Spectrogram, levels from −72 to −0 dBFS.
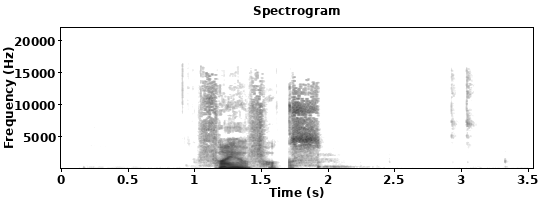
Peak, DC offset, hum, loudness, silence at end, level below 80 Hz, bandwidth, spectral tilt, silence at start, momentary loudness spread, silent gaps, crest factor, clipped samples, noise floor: -2 dBFS; under 0.1%; none; -20 LUFS; 0.5 s; -56 dBFS; 16.5 kHz; -4 dB/octave; 1.05 s; 16 LU; none; 24 dB; under 0.1%; -72 dBFS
